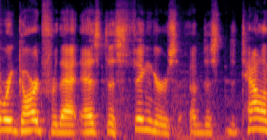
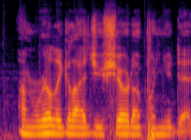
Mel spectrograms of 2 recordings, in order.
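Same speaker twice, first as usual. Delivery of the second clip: earnest, sincere half-whisper, kept down low; 6 semitones lower, 6 dB quieter than usual. Voicing a character quietly thanking another: sincere low half-whisper. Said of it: "sincerely whispers down low".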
